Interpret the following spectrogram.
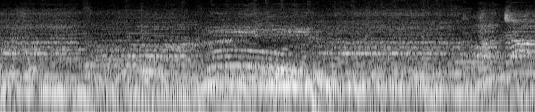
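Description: The ride's soundtrack: a wordless choir singing held, slowly moving notes over an ambient musical score, with a high rising sweep shortly before the end.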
